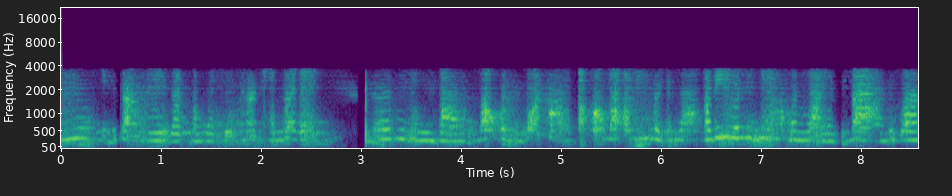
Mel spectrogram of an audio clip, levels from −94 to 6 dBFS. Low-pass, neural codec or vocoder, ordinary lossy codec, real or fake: 3.6 kHz; codec, 44.1 kHz, 0.9 kbps, DAC; AAC, 32 kbps; fake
